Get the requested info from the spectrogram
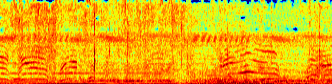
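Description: Spotted hyenas calling as a group: many short, overlapping yelps that rise and fall in pitch, with a rough growl in the middle. A low, steady music drone runs underneath.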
